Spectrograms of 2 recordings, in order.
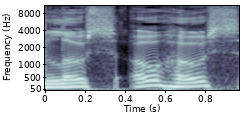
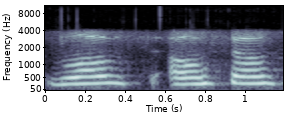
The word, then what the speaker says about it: Los Osos: Well, it's Los Osos. It means the Bears.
